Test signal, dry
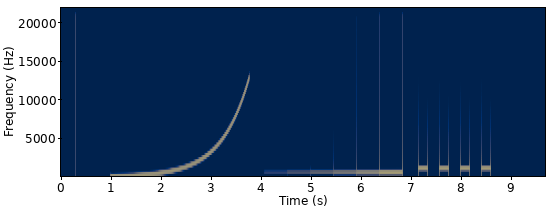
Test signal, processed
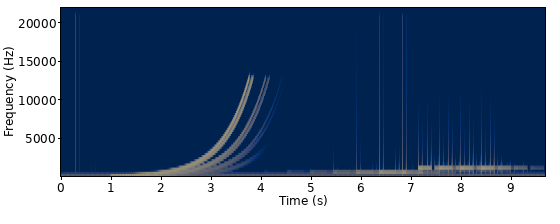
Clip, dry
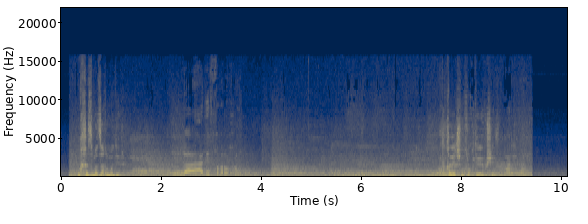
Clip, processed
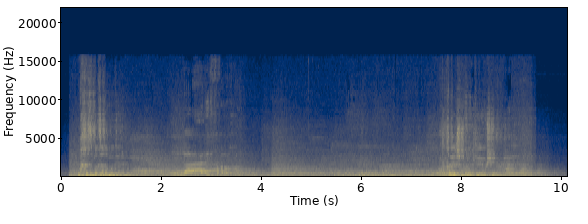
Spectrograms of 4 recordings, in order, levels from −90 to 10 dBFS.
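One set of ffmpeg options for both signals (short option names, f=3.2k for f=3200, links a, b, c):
-filter_complex "[0:a]asplit=2[a][b];[b]adelay=328,lowpass=f=1.6k:p=1,volume=-8dB,asplit=2[c][d];[d]adelay=328,lowpass=f=1.6k:p=1,volume=0.27,asplit=2[e][f];[f]adelay=328,lowpass=f=1.6k:p=1,volume=0.27[g];[c][e][g]amix=inputs=3:normalize=0[h];[a][h]amix=inputs=2:normalize=0,aeval=exprs='val(0)+0.00158*(sin(2*PI*60*n/s)+sin(2*PI*2*60*n/s)/2+sin(2*PI*3*60*n/s)/3+sin(2*PI*4*60*n/s)/4+sin(2*PI*5*60*n/s)/5)':c=same,asplit=2[i][j];[j]aecho=0:1:53|76:0.15|0.531[k];[i][k]amix=inputs=2:normalize=0,adynamicequalizer=threshold=0.00891:dfrequency=4900:dqfactor=0.7:tfrequency=4900:tqfactor=0.7:attack=5:release=100:ratio=0.375:range=2:mode=boostabove:tftype=highshelf,volume=-2.5dB"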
